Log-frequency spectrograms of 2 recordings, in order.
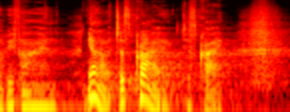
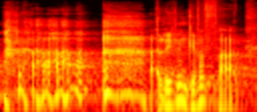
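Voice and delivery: laughing through the line, slow and higher; 6 semitones higher, 3 dB louder, slower than usual. Real, not acted. Actress laughing at herself, slow and higher, not caring. Laughing at her own fake scene.

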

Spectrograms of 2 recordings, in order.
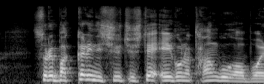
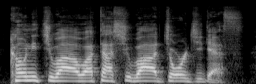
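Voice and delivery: beginner's Japanese in a heavy American accent; clumsy American-accented Japanese. Shown as a demonstration. Teacher mimics his early Japanese, bad American accent. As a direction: say it with a thick, awkward American accent. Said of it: "発音が下手なんですよ、".

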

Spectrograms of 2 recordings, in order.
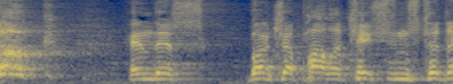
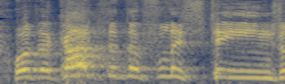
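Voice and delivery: usual speaking voice

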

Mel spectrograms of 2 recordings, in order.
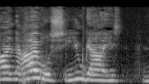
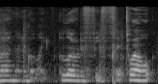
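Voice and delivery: whisper; 3 semitones lower, 9 dB quieter, faster than usual. Real, not acted. Trailing whispered list.

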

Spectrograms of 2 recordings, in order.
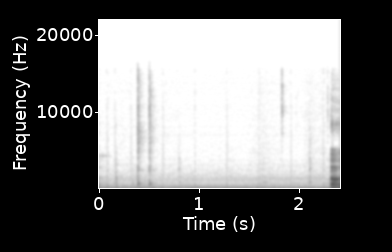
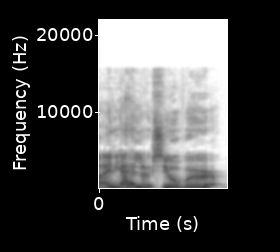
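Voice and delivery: ordinary talk, nothing marked

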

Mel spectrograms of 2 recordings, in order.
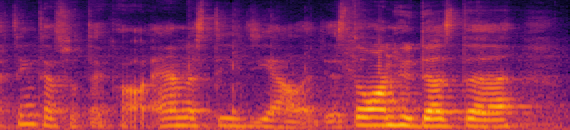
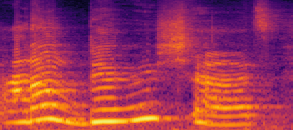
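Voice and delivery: whiny protest; 6 semitones higher, 5 dB louder, slower than usual. Retold or imitated. Her own retold protest.

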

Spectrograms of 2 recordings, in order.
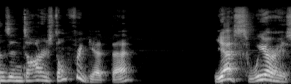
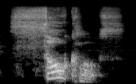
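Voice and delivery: higher, ringing repeat of so close; lifted awe; 7 semitones higher than usual. Real, not acted. Preacher marvelling at how close the Father is, higher lifted repeat. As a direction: lift it up in wonder.

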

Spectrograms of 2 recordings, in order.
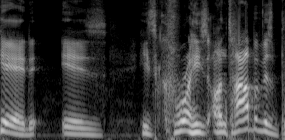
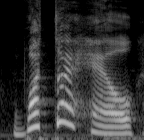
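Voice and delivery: slow disbelief; much slower than usual. Retold or imitated. Reacting to a TV scene.

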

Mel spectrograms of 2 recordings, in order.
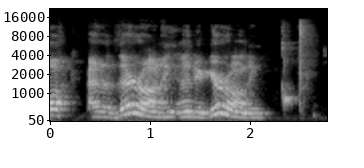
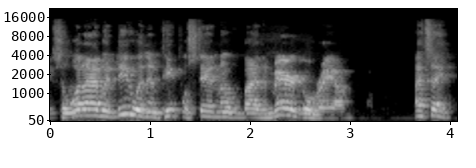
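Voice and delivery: usual speaking voice

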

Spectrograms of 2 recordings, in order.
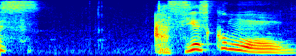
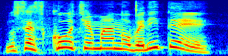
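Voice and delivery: attempted chapín accent, pitched higher; Guatemalan chapín accent; 6 semitones higher than usual. Shown as a demonstration. Vlogger showing viewers how he thinks Guatemalans talk, chapín accent. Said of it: "es el acento chapín".

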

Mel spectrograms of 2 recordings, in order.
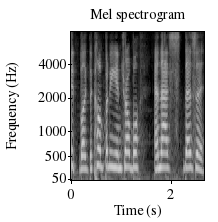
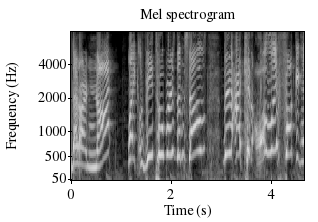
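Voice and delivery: raised, heated ranting; 8 semitones higher than usual. Real, not acted. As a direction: really let loose the rant. Ranting about number weirdos.

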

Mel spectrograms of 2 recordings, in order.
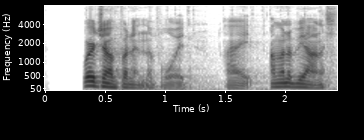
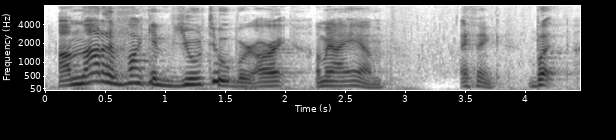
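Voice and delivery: loud, high protest; worked-up self-defence; indignant rant; 5 semitones higher, 7 dB louder than usual. Real, not acted. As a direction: push back hard, exasperated. Ranting at imagined critics.

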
